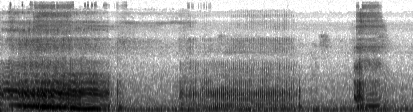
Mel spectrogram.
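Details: Three pugs, Kou, Gen and Shun, sleeping peacefully together: a long droning snore with a tonal, slowly falling pitch, then a softer, breathier rasping snore on the next breath, and a brief snort near the end.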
